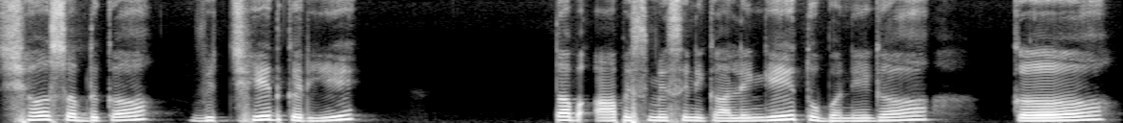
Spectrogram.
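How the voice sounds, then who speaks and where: Slow, deliberate woman teaching grammar. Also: mid-range voice, warm tone. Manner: slow and deliberate, repeats questions and answers to drill pupils; stretches out example words to show pronunciation. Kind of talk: Hindi grammar lesson for children.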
